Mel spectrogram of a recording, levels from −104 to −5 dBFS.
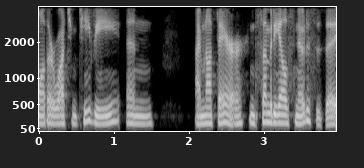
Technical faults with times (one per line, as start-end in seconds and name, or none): none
